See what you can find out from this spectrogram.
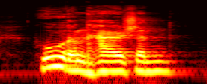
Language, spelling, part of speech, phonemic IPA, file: Dutch, hoerenhuizen, noun, /ˈhurə(n)ˌhœyzə(n)/, Nl-hoerenhuizen.ogg
- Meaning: plural of hoerenhuis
